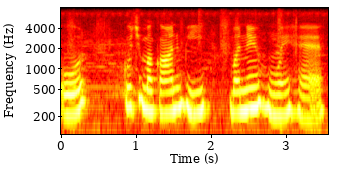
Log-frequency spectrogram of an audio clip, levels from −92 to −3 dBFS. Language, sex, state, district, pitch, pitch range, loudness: Hindi, female, Uttar Pradesh, Shamli, 240 Hz, 225-260 Hz, -14 LUFS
